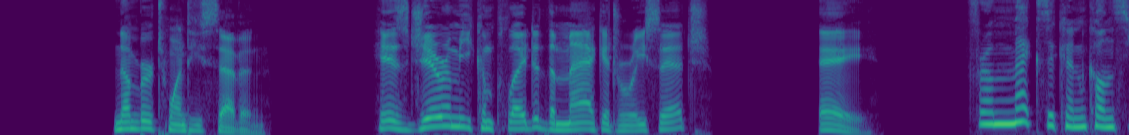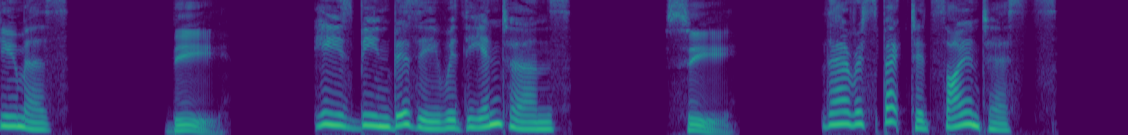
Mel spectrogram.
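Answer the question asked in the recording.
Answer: B: He's been busy with the interns.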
